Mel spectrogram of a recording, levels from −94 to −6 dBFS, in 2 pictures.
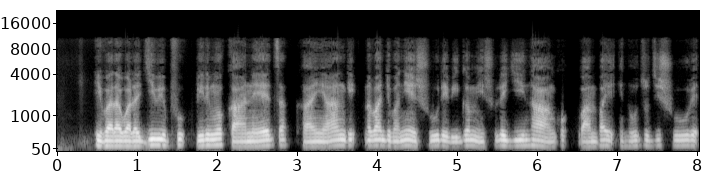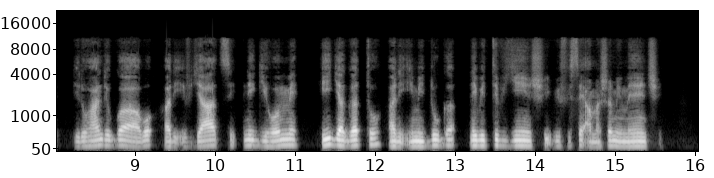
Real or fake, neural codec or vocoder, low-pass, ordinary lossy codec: fake; codec, 24 kHz, 0.5 kbps, DualCodec; 10.8 kHz; AAC, 48 kbps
